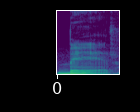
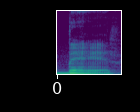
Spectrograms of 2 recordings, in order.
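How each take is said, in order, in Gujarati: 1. સ્વર 'hair' ના સ્વર જેવો સંભળાય છે. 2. સ્વર 'hair' ના સ્વર જેવો સંભળાય છે.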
